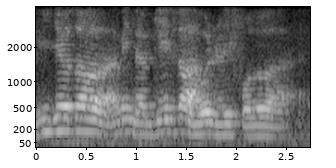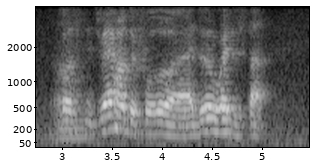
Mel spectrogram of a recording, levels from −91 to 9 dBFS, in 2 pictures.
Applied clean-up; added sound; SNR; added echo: none; none; none; none.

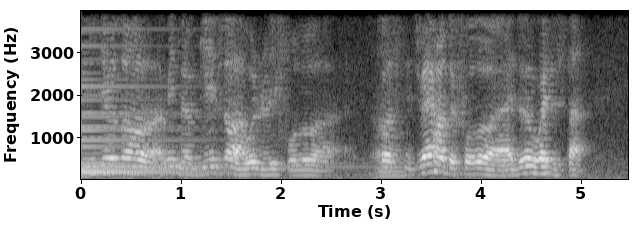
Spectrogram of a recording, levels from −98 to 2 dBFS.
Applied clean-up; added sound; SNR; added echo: none; Acoustic guitar / Strum; 11 dB; none.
